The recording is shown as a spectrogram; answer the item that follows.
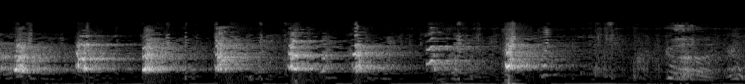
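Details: Teal, a nine-month-old Boerboel bitch, worked in protection training off the sleeve; a series of hoarse barks roughly every two-thirds of a second, fading near the end into quieter noise and faint voices.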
